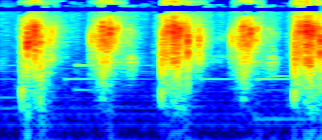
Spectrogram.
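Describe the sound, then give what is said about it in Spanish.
A sheep crunches a carrot in five distinct, evenly spaced bites. Each is a loud, crisp crunch with a short pause between, and no voices are heard. “La ovejita se zampó la zanahoria tan rápido que le entró hipo.”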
